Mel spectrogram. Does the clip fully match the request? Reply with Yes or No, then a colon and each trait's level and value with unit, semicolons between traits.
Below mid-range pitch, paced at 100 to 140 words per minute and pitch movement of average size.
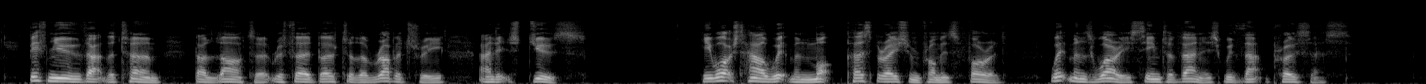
Yes: low, 120 Hz; slow, 135 wpm; average, 4.0 semitones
